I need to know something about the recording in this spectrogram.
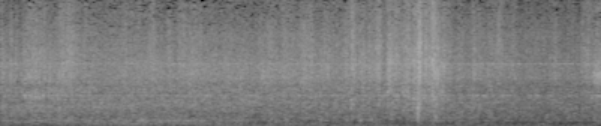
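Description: Steady outdoor background noise, an even hiss with no clear calls, broken by one sharp click about five and a half seconds in.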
